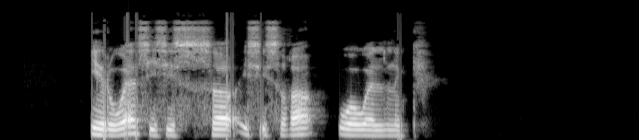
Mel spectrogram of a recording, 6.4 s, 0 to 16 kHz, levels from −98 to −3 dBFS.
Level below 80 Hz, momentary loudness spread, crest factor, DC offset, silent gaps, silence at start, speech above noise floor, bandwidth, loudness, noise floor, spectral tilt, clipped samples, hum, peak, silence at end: -50 dBFS; 8 LU; 18 dB; under 0.1%; none; 0.9 s; over 75 dB; 10.5 kHz; -15 LUFS; under -90 dBFS; -5.5 dB/octave; under 0.1%; none; 0 dBFS; 2.15 s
